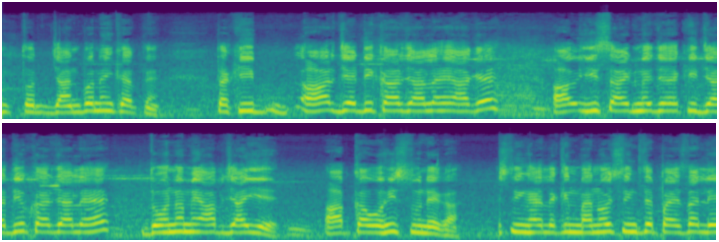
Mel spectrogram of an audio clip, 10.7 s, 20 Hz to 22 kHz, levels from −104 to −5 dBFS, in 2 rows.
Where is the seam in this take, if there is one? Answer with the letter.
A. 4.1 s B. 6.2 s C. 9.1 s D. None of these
C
